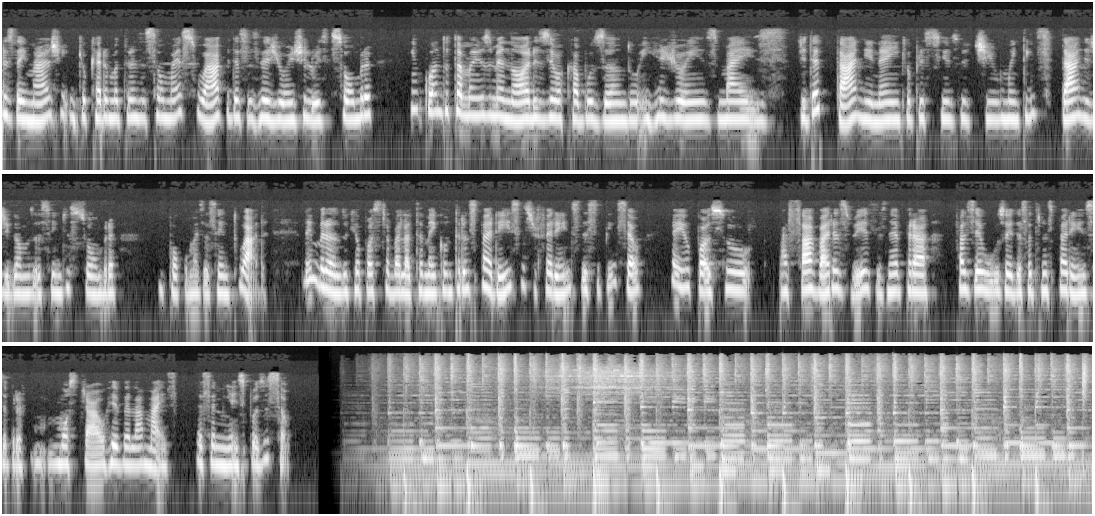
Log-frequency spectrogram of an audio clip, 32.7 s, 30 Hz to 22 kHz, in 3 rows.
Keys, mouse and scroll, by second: 2.1 ctrl+z, 2.2 ctrl+z, 6.6-7.6 typing, 11.3 ctrl+z, 11.4 typing, 25.0 Escape, 26.6-27.0 typing, 27.0 ctrl+z, 27.9 ctrl+z, 31.7 ctrl+z.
